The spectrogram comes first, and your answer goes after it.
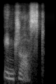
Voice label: "entrust", Indian

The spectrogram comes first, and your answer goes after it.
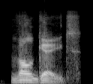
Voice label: "Vulgate", British

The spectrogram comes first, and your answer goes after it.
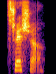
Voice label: "thresher", Indian

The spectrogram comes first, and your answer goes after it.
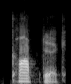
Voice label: "Coptic", American

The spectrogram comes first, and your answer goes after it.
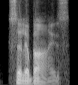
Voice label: "syllabize", British

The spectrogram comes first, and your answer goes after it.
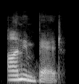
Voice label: "Unimpaired", Indian

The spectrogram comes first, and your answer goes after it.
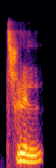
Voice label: "thrill", Indian

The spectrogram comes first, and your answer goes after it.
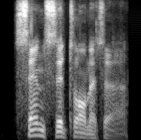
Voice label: "sensitometer", British

